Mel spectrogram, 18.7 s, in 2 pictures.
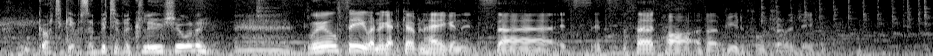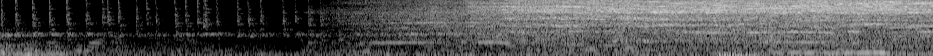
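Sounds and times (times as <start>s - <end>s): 
rasping scraping strokes on bicycle parts: 0.0s - 18.6s
speech: 0.2s - 8.4s
grinding or welding of bicycle parts in a container outside the Arnolfini: 0.3s - 9.0s, 12.4s - 18.6s.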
